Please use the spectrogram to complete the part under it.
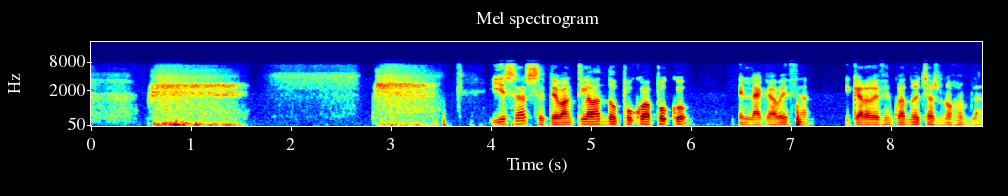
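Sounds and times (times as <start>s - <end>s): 
voice imitating a man's loud heavy snorting breathing: 0.0s - 3.6s
speech: 4.0s - 8.8s.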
